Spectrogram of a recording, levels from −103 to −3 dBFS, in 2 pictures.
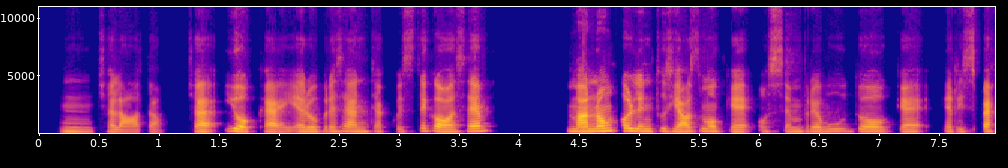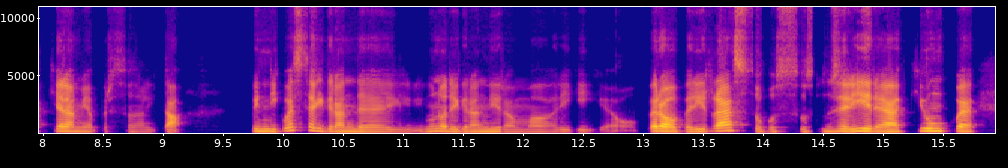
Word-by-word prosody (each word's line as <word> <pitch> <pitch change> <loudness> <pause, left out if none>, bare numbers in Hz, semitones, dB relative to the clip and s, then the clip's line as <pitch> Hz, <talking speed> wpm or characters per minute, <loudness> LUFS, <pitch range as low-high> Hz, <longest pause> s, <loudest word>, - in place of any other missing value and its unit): mhmm, 175 -2 -9
celata. 160 0 -7 0.2
Cioè, 180 -3 +2
io, 205 -1 +3
okay, 175 -2 -1
ero 185 0 -2
presente 190 0 -4
a 185 - -13
queste 190 +4 -10
cose, 210 +3 +2 0.6
ma 190 -1 +9
non 220 +4 +5
con 230 -1 +3
l'entusiasmo 200 -1 -1
che 175 -3 -3
ho 185 - -16
sempre 185 0 -9
avuto 190 0 -5
che 180 0 -5
che 185 - -7
rispecchia 195 +2 -1
la 195 - +3
mia 180 -2 -10
personalità. 170 -1 -8 0.5
Quindi 195 -3 -4
questo 270 +3 -4
è - - 0
il 225 - -2
grande 180 -2 -4
i 170 0 -17
uno 200 +1 -3
dei 185 - -4
grandi 180 0 -6
rammarichi 165 -1 -15
che 160 - -26
ho. - - -22
Però, 200 -2 +7
per 180 -1 -6
il 190 +1 -2
resto, 240 -1 +3
posso 180 +1 -13
suggerire 190 +1 +2
a 180 0 +4
chiunque, 215 -1 +1
185 Hz, 165 wpm, -22 LUFS, 180-200 Hz, 0.6 s, ma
